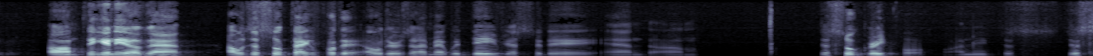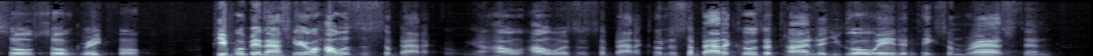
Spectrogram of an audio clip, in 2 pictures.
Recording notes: Annual Vision Service recorded at the Hyatt Regency Waikiki on November 5, 2017.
